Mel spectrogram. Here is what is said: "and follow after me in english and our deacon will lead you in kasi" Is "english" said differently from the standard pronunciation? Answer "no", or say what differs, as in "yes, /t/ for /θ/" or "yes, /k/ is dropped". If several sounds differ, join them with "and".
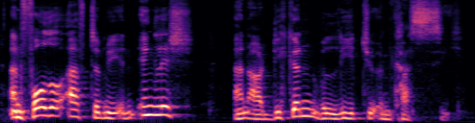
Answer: no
